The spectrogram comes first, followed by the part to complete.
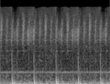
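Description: Techno track with a steady four-on-the-floor kick drum about twice a second over a heavy bass. A single steady tone is held throughout, with fast hi-hats on top.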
